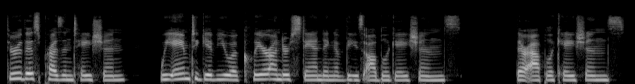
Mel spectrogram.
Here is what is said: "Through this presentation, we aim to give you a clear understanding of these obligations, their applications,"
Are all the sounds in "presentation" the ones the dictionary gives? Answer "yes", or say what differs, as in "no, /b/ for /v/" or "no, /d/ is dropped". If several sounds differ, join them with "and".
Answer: yes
